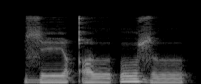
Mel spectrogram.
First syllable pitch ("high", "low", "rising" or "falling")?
low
